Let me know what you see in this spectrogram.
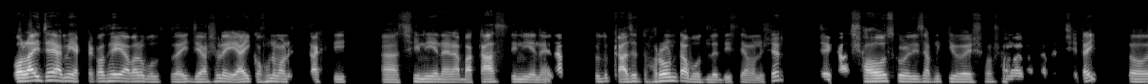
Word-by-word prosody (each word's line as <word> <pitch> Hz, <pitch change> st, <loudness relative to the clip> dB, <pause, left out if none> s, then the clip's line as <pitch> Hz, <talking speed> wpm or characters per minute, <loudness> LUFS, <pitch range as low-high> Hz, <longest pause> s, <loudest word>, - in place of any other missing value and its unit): বলাই 165 Hz, +5 st, +10 dB
যায়, 185 Hz, 0 st, +6 dB
আমি 160 Hz, -, 0 dB
একটা -, -, -8 dB
কথাই 155 Hz, +2 st, +4 dB
আবারও 140 Hz, +1 st, 0 dB
বলতে 125 Hz, 0 st, -9 dB
চাই 120 Hz, +2 st, 0 dB
যে -, -, -1 dB
আসলে 140 Hz, +3 st, -2 dB
AI 125 Hz, +3 st, +4 dB
কখনো 135 Hz, +4 st, -3 dB
মানুষের 125 Hz, -1 st, -6 dB
চাকরি 120 Hz, +1 st, -2 dB, 0.4 s
আ -, -, 0 dB, 0.2 s
ছিনিয়ে 130 Hz, -2 st, -1 dB
নেয় 120 Hz, 0 st, 0 dB
না 120 Hz, -, +2 dB
বা 115 Hz, -, +5 dB
কাজ 125 Hz, +1 st, +5 dB
ছিনিয়ে 120 Hz, -2 st, -2 dB
নেয় 105 Hz, 0 st, -4 dB
না। -, -, +4 dB, 0.3 s
শুধু 130 Hz, +2 st, -6 dB
কাজের 125 Hz, +4 st, +3 dB
ধরনটা 160 Hz, +6 st, +4 dB
বদলে 115 Hz, -2 st, -3 dB
দিয়েছে 110 Hz, +3 st, -9 dB
মানুষের। 110 Hz, -, -3 dB, 0.4 s
যে 485 Hz, -, 0 dB
কাজ -, -, 0 dB
সহজ 140 Hz, +2 st, +5 dB
করে 140 Hz, -2 st, +1 dB
দিয়েছে 130 Hz, +2 st, -3 dB
আপনি 130 Hz, -, -8 dB
কিভাবে 125 Hz, -2 st, 0 dB
স -, -, -26 dB, 0.2 s
সময় 130 Hz, 0 st, -3 dB
বাঁচাবেন -, -, -18 dB
সেটাই। -, -, -1 dB, 0.3 s
তো 135 Hz, -, 0 dB
130 Hz, 215 wpm, -22 LUFS, 120-145 Hz, 0.4 s, বলাই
